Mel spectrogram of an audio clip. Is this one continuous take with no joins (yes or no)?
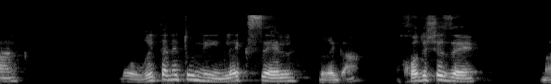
no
